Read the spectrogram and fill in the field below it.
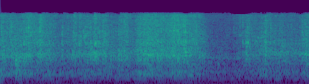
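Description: A bag full of empty tea boxes and packets crinkles and rustles continuously, close to the microphone, a dense papery crackle with brief dips.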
